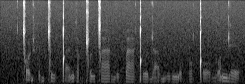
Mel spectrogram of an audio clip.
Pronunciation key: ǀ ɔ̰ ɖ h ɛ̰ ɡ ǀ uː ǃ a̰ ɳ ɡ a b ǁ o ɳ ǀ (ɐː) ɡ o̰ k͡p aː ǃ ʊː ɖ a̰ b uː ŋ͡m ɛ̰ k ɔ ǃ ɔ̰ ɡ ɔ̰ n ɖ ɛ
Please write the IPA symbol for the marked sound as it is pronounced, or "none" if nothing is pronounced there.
aː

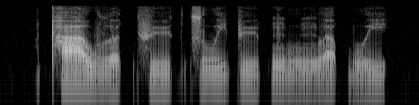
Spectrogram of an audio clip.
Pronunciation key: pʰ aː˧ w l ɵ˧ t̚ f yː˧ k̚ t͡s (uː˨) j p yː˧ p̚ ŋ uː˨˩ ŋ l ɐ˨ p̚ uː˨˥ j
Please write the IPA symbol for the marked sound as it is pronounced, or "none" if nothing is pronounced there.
uː˨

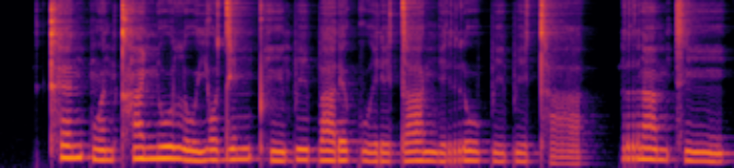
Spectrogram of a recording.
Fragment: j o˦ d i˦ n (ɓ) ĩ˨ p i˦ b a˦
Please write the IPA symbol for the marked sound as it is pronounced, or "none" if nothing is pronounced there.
pʰ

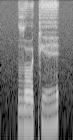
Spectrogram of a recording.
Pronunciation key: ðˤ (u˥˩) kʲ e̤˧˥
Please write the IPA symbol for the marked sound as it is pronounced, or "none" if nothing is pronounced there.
u˨˩˦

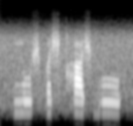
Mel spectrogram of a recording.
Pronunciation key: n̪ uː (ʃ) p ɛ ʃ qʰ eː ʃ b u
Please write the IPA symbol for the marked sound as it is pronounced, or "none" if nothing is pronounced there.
ʃ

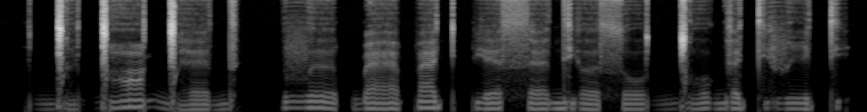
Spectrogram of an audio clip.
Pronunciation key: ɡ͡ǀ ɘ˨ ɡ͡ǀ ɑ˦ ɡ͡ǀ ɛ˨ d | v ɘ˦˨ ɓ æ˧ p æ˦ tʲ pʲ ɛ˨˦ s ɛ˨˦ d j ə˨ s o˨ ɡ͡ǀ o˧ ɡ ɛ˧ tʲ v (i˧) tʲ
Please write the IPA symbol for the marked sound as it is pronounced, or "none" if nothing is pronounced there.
i˧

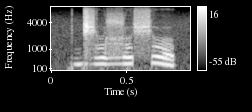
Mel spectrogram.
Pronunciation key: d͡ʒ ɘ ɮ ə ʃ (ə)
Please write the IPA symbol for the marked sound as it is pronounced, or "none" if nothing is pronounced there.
ə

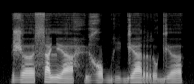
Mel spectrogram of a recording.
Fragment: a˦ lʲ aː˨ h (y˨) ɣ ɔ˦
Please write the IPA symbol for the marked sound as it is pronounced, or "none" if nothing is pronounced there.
y˨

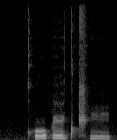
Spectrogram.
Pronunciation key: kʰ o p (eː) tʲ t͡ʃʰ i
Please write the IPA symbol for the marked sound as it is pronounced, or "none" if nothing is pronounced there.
eː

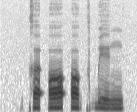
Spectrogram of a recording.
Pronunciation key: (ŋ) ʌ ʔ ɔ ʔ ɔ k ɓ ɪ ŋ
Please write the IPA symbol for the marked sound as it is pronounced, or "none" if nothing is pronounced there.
k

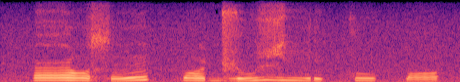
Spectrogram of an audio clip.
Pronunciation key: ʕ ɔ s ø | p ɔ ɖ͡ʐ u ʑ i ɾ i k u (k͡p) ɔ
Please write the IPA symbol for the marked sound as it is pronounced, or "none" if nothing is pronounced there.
k͡p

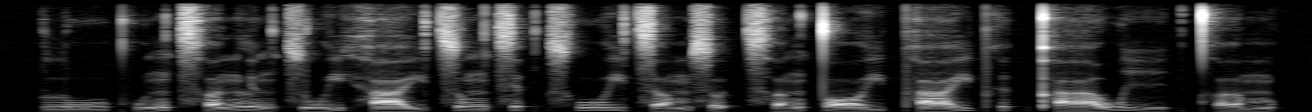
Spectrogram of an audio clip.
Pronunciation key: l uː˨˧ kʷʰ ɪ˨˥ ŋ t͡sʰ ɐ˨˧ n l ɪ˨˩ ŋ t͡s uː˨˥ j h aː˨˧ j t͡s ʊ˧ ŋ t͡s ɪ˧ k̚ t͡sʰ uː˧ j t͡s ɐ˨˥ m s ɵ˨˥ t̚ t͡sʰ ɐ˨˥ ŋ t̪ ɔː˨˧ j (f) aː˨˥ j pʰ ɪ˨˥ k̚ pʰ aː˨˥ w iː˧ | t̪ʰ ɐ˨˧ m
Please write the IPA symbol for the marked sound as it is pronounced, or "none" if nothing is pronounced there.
pʰ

